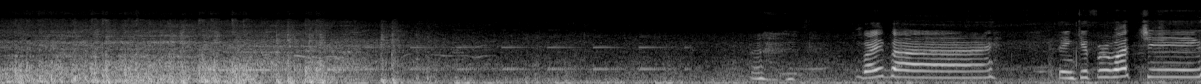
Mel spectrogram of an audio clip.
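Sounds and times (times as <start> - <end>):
crossing warning bell ringing: 0.0 - 9.3
electric train passing: 0.0 - 12.0.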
